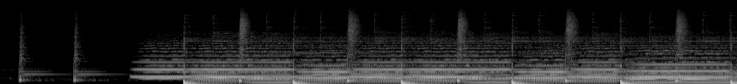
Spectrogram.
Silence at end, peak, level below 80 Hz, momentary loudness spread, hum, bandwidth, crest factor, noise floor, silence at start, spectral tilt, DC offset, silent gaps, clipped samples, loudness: 0 s; -12 dBFS; -36 dBFS; 18 LU; none; 15.5 kHz; 18 dB; -54 dBFS; 0.2 s; -6.5 dB/octave; under 0.1%; none; under 0.1%; -29 LUFS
